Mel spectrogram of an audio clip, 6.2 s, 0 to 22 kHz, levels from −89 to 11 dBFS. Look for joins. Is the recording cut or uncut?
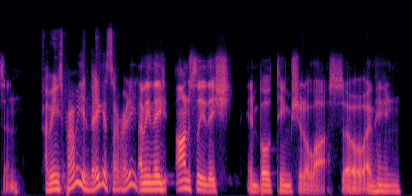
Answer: cut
